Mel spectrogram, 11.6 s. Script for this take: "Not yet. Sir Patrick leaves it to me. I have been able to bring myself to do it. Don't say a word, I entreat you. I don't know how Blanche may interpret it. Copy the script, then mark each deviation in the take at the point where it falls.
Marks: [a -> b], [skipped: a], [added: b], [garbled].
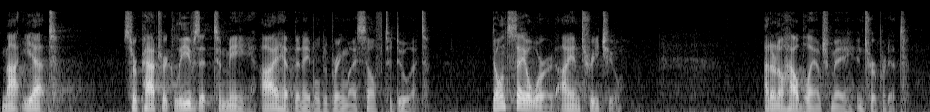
"Not yet. Sir Patrick leaves it to me. I have been able to bring myself to do it. Don't say a word, I entreat you. I don't know how Blanche may interpret it.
